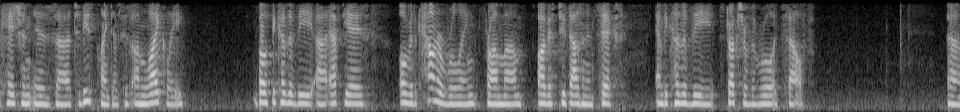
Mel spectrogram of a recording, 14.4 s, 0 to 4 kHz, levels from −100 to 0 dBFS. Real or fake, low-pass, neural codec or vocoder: real; 3.6 kHz; none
